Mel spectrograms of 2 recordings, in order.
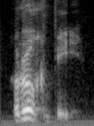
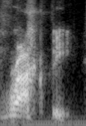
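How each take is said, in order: First: The word is said with Spanish pronunciation. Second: The word is said with English pronunciation. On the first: This is how most Spanish speakers say it. The speaker calls it right. "I as a Dominican would say rugby. That's my pronunciation" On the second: This is how the word was borrowed from the British. The speaker calls it wrong. "their way of pronouncing the word rugby is with an English accent"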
